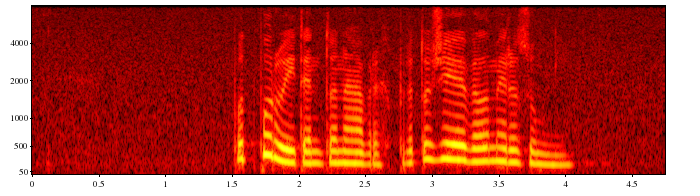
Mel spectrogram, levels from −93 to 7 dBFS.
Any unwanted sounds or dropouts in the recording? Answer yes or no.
no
